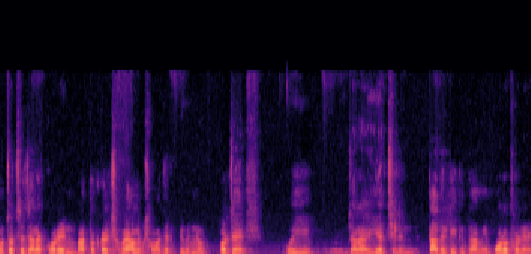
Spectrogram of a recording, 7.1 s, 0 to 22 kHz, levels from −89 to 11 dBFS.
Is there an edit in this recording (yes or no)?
no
